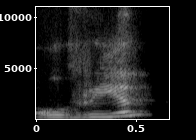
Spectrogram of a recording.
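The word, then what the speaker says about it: Ó Briain: famous character he was an ovrian that is how you say it in the gaelic language brian ovrian and he loved he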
